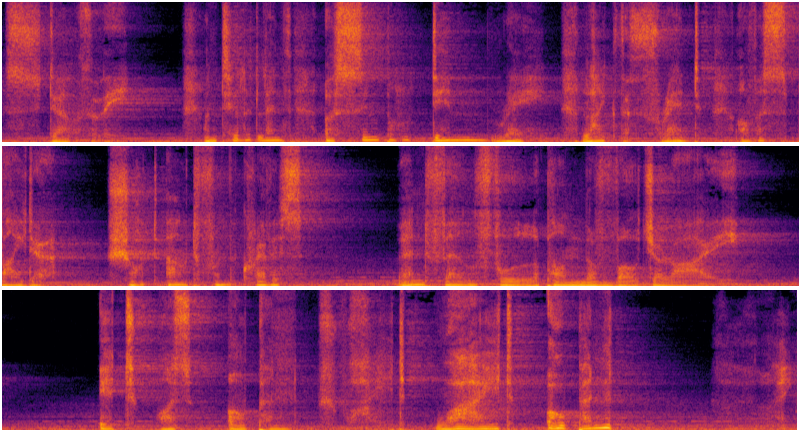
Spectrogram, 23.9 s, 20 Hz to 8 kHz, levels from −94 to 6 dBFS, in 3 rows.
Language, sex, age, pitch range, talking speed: English, male, 40-59, 80-100 Hz, 85 wpm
